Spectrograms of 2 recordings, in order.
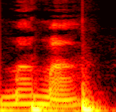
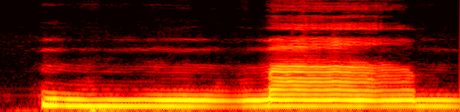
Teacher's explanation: si decimos mamá, podemos hacer durar la M y podemos hacer durar la A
